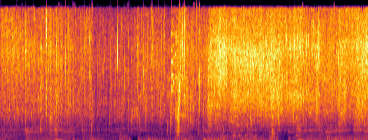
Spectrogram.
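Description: Drained Gobindobhog rice sizzling as it fries in hot ghee in a steel kadai, stirred and turned with a spatula; the sizzle grows louder about four seconds in.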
